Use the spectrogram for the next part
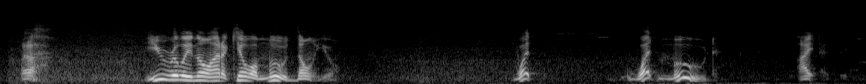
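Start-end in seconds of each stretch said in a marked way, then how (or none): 0.3-3.4 raised, prickly, mean tough-guy voice, annoyed. Streamer voicing Yoichi after being asked to put Keitaro down, acting tough and mean. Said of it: "[name] really likes to pretend to be tough and mean on the outside, / He's not a very nice young man. / He's not a very nice young man".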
